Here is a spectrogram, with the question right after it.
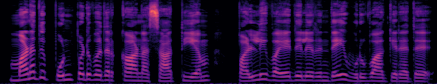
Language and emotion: Tamil, neutral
